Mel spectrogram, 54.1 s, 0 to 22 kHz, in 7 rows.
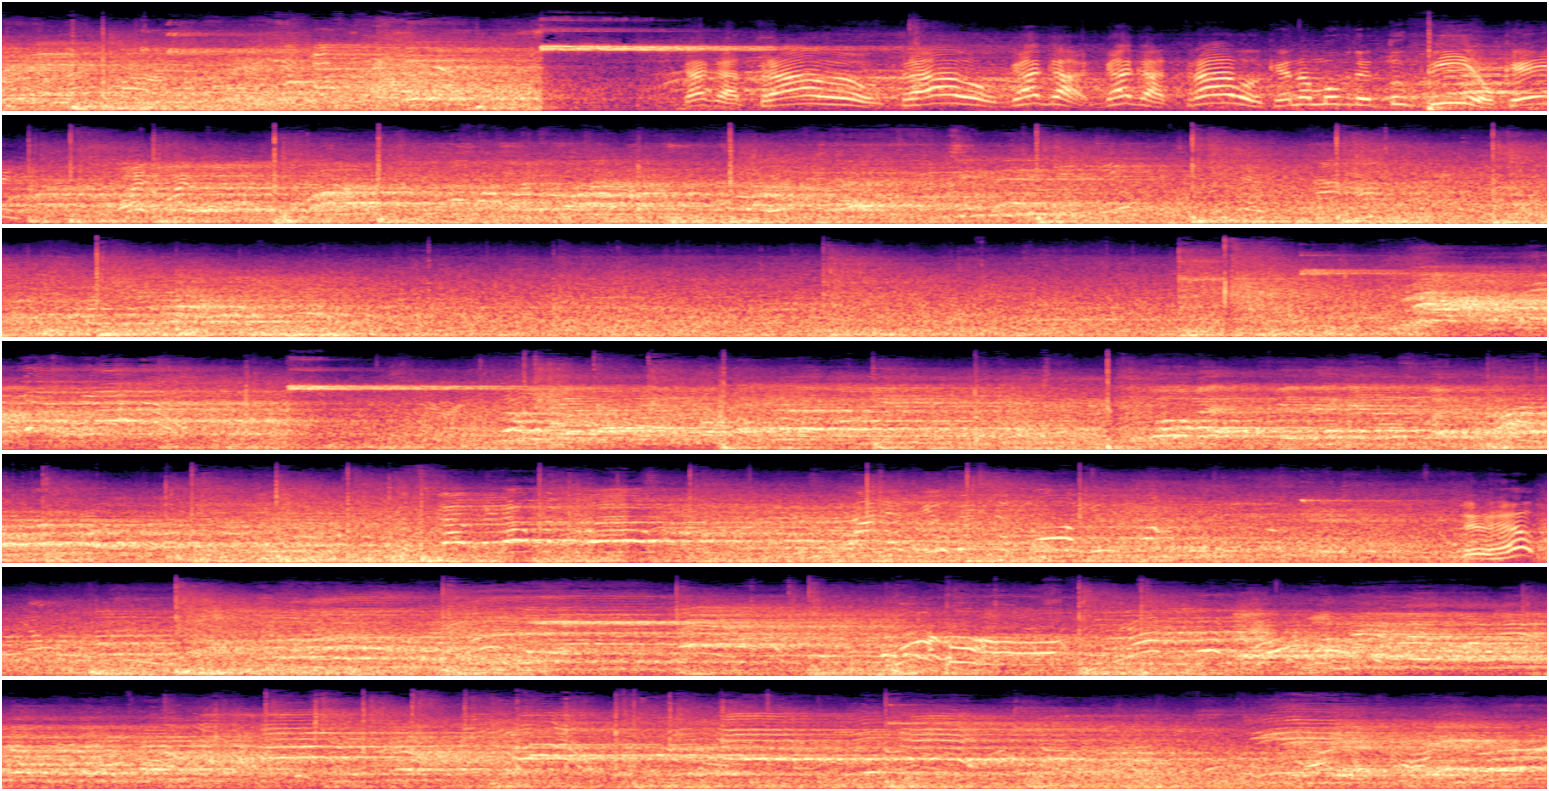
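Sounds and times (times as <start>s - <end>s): voices calling and chattering: 0.0s - 54.0s.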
